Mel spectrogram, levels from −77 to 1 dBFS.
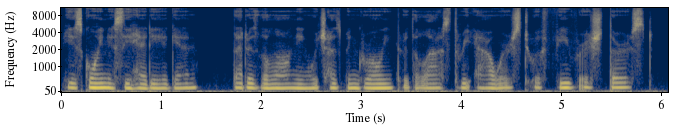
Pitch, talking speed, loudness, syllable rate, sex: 170 Hz, 235 wpm, -18 LUFS, 5.5 syllables/s, female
